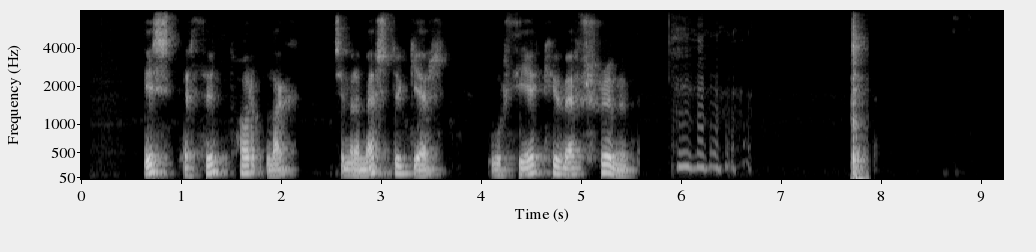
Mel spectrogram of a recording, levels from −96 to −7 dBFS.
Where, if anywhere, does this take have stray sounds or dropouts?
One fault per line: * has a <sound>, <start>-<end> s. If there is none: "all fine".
* has a laugh, 5.9-6.7 s
* has a thud, 7.7-7.9 s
